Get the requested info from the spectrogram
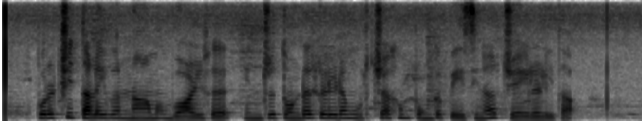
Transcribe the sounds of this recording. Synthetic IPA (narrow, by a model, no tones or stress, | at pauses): pʊrɐʈ̚t͡ʃit̪ːɐlɐɪʋɐɾnaːmɐmʋaːɭɣɐɛndrɯt̪ɔɳɖɐɾɣɐɭɪɽɐmʊɾʊt͡ʃːaːɣɐmpɔŋɡɐpːeːsɪnaːɾd͡ʒɛjɐlɐɭɪða̰ː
